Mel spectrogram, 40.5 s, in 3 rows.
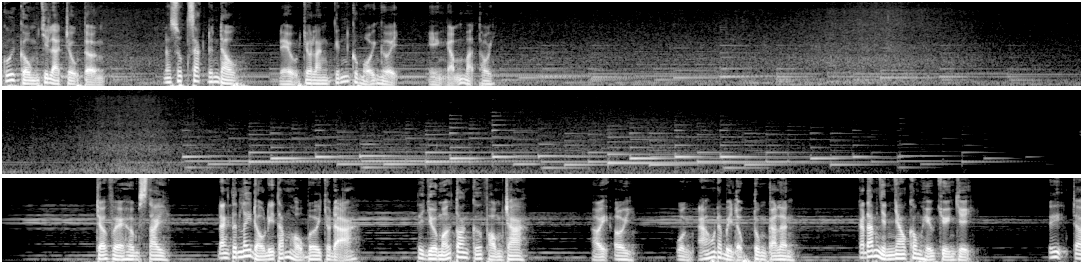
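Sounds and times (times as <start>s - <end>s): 
speech: 0.0s - 1.4s, 2.0s - 6.3s, 28.2s - 31.5s, 32.2s - 33.6s, 34.4s - 37.0s, 37.7s - 39.2s, 40.0s - 40.4s
ocean waves washing onto the shore: 0.1s - 3.2s, 4.3s - 23.2s.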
